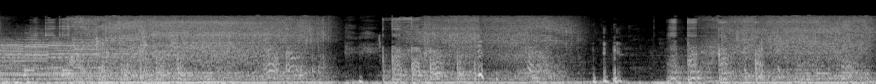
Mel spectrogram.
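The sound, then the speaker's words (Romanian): Mr. Luca's leaky faucet, the same one from the day before, lets out a loud, steady hiss of escaping water, broken by two brief sputtering dips before the rushing hiss resumes at full strength. “Deci robinetul de ieri al domnului Luca da, revine.”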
